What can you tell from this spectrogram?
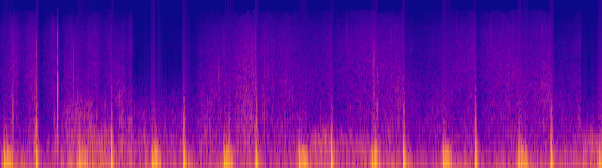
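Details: Steady low thumping normal heartbeat with soft breathing noise behind; heartbeat and breathing ASMR recording.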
